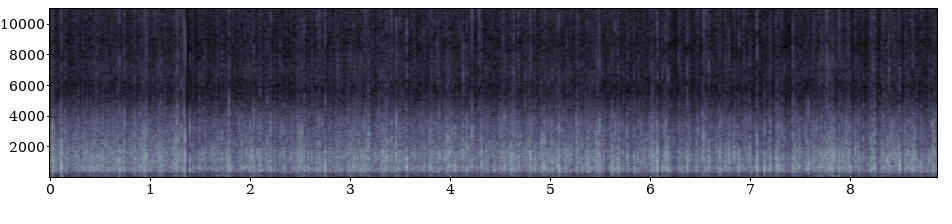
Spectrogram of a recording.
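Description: Raindrops patter on an umbrella.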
